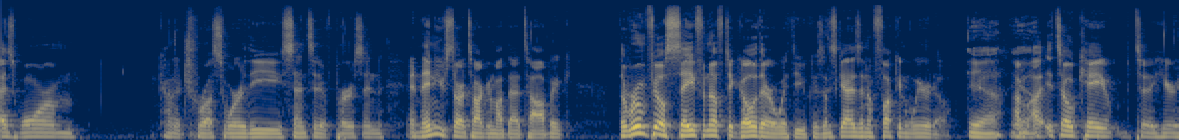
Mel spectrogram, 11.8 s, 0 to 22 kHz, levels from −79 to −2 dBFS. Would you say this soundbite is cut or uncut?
cut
